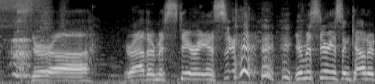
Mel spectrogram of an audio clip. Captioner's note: cough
